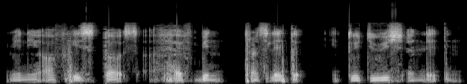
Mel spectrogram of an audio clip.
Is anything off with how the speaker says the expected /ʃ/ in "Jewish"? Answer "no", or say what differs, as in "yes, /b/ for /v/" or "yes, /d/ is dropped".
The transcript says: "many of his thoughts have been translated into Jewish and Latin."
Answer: no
